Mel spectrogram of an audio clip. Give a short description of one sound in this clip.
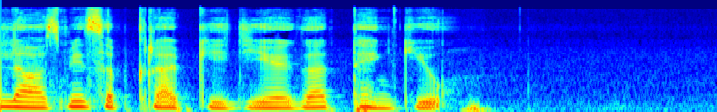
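A woman speaks clearly and with animation, close to a microphone.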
